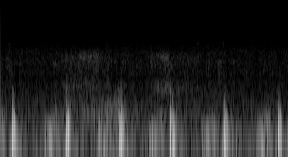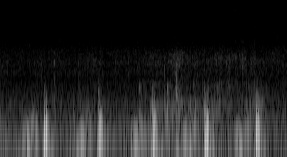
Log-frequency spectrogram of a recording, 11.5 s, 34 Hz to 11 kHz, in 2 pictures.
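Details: 35-year-old male, heartbeat self-recorded over the mitral valve area on waking in the morning: regular low thumps at about 56 beats a minute with faint background hum; normal heart sounds.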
